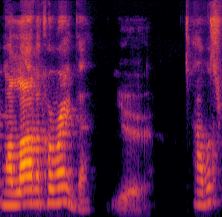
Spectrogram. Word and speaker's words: Maulana Karenga: Maulana Karenga.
